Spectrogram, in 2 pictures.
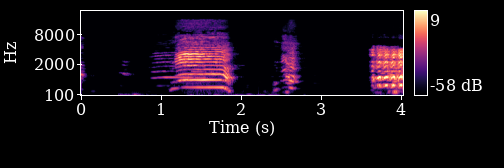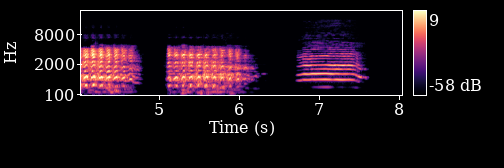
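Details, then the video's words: Goat giving a series of bleats: a clear wavering cry, a brief faint call, then two long, strongly tremulous bleats and a final smoother one, separated by silent gaps. "SONIDO DE CABRA"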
